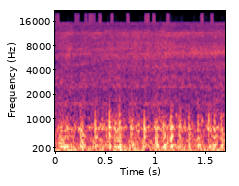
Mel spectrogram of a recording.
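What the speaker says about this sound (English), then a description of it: "All right, we've got our steam" Steam hisses steadily from a pressure canner being heated for canning beets, a continuous broadband rush with a low rumbling undertone throughout, close and even.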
